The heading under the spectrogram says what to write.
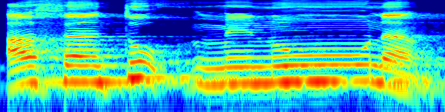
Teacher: তু এখানে ঝটকা হবে, হামজা সাকিন নু মাদ্দা একালিফ টেনে পড়তে হবে।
